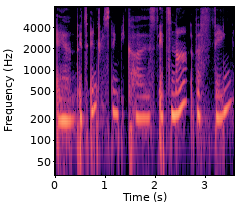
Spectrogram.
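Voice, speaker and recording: A woman co-hosting a podcast in a soft, breathy ASMR-style whisper, chatting close to the microphone. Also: on the high side, unhurried, no room sound. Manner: whispering and speaking softly. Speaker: podcast co-host.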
